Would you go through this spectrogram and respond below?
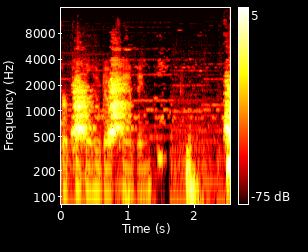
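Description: Dogs bark in short loud bursts, a few sharp woofs close together with a brief pause, then another bark at the end, without speech over them.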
